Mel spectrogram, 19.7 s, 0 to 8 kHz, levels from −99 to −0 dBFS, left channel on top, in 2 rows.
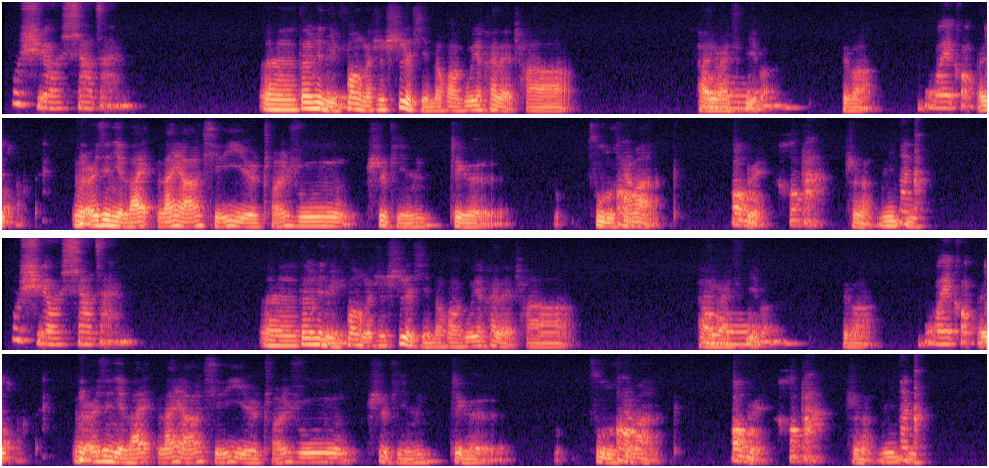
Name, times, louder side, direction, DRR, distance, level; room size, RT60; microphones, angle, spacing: voice 1, 0.1-1.3 3.2-3.4 7.0-7.9 9.2-9.9 10.6-10.7 16.0-16.2 17.1-17.4 17.7-18.0 18.8-19.0, right 1 dB, 30° right, 1.3 m, -23 dB
voice 2, 2.6-5.7 7.0-7.7 8.4-8.7 9.2-9.3 9.8-9.9 10.6-14.9 15.8-16.4 17.3-17.5 18.3-19.0, left 3 dB, 60° left, 0.4 m, -18 dB
3.5 x 2.5 x 3.2 m
head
